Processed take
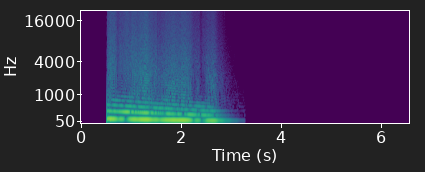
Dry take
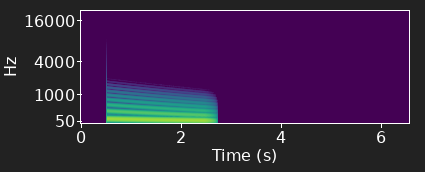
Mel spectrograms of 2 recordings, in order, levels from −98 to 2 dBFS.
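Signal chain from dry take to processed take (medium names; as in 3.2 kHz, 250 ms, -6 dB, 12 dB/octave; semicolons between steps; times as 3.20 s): FDN reverb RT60 0.49 s, low-frequency decay 1.55×, high-frequency decay 0.95×, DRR 3.5 dB; companded quantiser 6-bit; trim -8 dB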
